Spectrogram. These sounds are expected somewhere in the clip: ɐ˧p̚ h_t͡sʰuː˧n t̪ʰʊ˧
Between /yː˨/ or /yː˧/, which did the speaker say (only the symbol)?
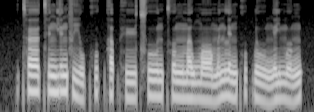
yː˨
